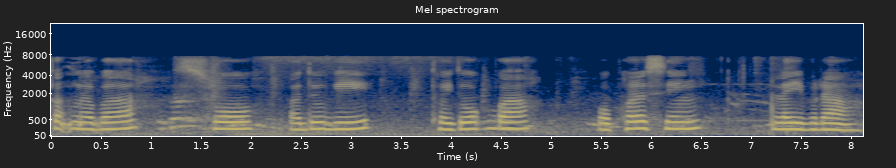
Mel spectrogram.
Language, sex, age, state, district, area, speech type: Manipuri, female, 45-60, Manipur, Kangpokpi, urban, read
